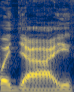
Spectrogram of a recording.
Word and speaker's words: ยาย: น นก อื เอ้า นี่ คือ ความ หมาย ของ คำ ว่า หยาย ออก เสียง ว่า หยาย ครับ สรุป ความ หมาย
